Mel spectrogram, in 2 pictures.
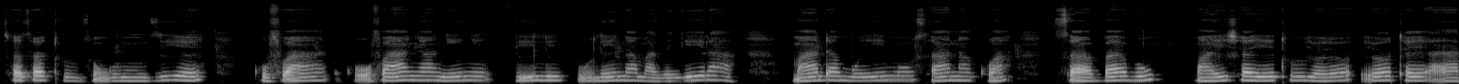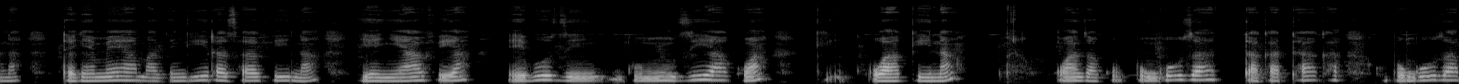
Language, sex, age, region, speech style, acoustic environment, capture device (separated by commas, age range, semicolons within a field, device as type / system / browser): Swahili, female, 18-24, Kenya, excited; focused, nature, mobile / Linux / Chrome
